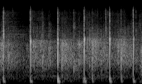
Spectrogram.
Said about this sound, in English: Man, I want to applaud right now to our praise team. Right now, come on.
